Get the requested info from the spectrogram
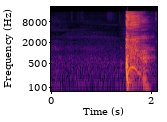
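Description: A man coughs: one short, loud cough about one and a half seconds in.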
